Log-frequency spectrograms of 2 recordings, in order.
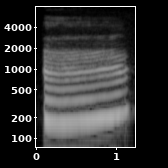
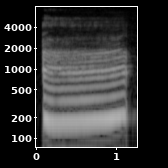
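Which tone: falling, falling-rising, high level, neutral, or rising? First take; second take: rising; rising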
